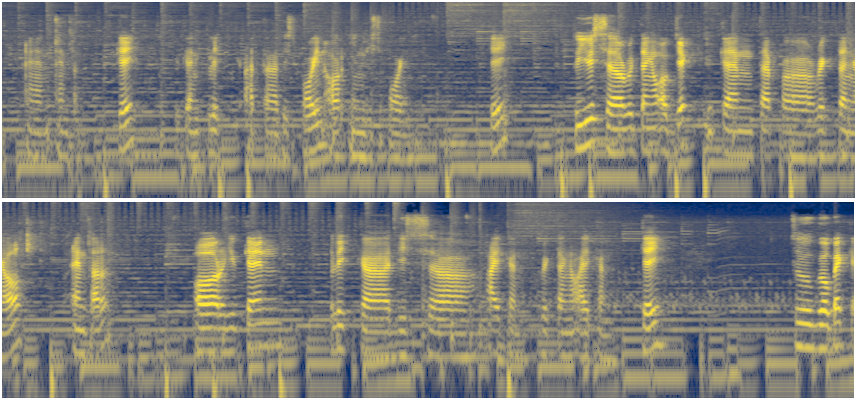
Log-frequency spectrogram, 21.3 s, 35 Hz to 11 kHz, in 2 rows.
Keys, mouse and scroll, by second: 0.0-0.5 typing, 5.1 click, 6.1-6.7 scroll down 1, 7.0 middle click, 7.7-8.0 scroll up 1, 8.3-8.7 scroll down 1, 8.7 middle click, 10.2-11.6 typing, 12.6 click, 20.1 Escape, 21.2 middle click.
